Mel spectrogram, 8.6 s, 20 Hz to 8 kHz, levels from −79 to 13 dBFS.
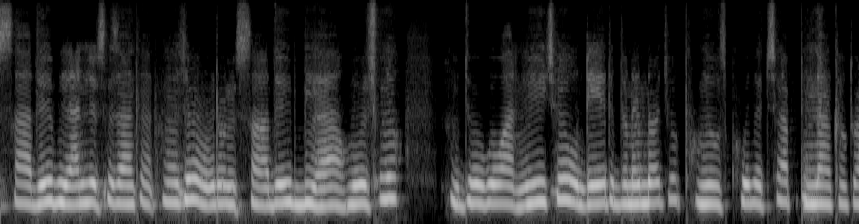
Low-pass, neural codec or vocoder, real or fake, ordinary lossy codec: none; codec, 16 kHz, 0.5 kbps, X-Codec, HuBERT features, trained on balanced general audio; fake; none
